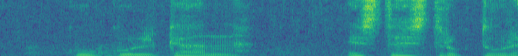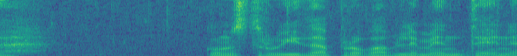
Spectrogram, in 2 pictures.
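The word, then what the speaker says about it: Kukulcán: Déjame llevarte a Chichen Itsá, uno de los sitios mayas más famosos, conocido especialmente por la pirámide de Cuculcan, pronunciado Kuculkan.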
